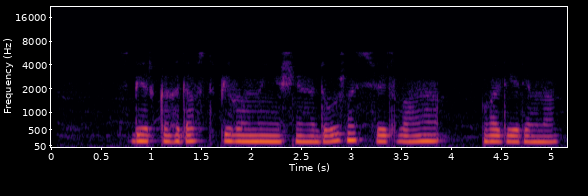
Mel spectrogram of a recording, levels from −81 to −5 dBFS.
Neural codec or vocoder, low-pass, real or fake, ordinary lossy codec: none; 7.2 kHz; real; MP3, 24 kbps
